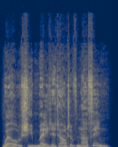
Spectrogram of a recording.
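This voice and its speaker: A man's voice: sits high, huge pitch swings, dark tone, breathy edge, no room sound, pitched above the performer's own voice, full character voice. A man voicing a teasing, witty duchess. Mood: playful. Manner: arch, teasing, quick-witted banter. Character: witty flirtatious aristocratic woman, a duchess. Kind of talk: audiobook reading.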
